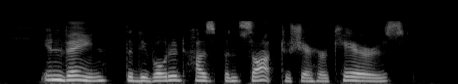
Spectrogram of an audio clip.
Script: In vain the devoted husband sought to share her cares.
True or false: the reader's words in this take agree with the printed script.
true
